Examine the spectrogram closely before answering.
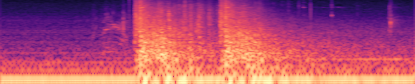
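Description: A pistol fires two loud shots in quick succession.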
